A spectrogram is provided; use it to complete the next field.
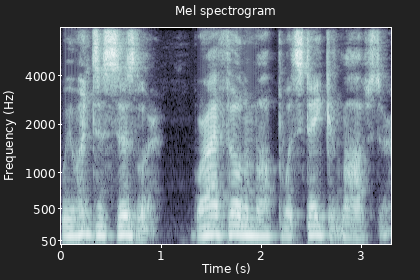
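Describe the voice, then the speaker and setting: A man puts on a raspy character voice, quiet and at a medium pitch. His intonation stays fairly even at a moderate pace. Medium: read story. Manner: quiet, halting.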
